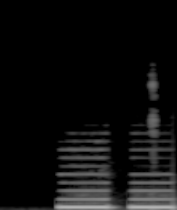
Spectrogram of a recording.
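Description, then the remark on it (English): A telephone ringing tone heard down the line as a call is dialed to people in Victoria: two loud, steady buzzing bursts separated by a brief pause, clear, with no one speaking. “She's ringing.”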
